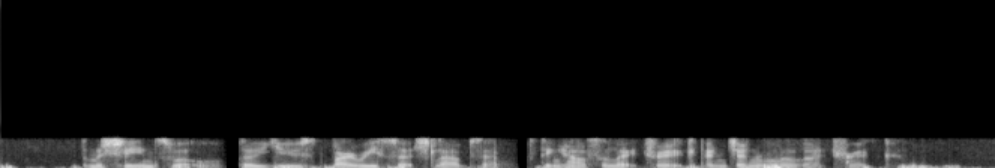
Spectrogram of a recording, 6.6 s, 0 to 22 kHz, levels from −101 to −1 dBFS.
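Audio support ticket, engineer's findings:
Lost AMR speech frames, 1.36–1.62 s: sound smears and sags to silence within about 0.1–0.2 s of a 240 ms gap, then comes back thin. Decoder on a failed-checksum run repeating last good pitch/tract params with falling gain; length points to roughly a dozen 20 ms frames.

Lost AMR speech frames, 3.24–3.54 s: patchy warble across 280 ms, with one 180 ms stretch drawn out and fading. Same concealment, scattered radio errors.

Lost AMR speech frames, 5.28–5.74 s: string of short dips and warbles across 360 ms, none longer than 40 ms, so it never fully mutes. Scattered drops of one or two frames, each concealed briefly.

Bit error spike, 4.68 s: single sharp broadband tick, nothing to do with the speech around it. Probably a flipped bit in memory or on a digital link; the sample value jumps by a power of two for what looks like three samples, then snaps back. 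The 4 kHz band limit points to AMR-NB, and the slight codec texture to its 12.2 kbps mode.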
